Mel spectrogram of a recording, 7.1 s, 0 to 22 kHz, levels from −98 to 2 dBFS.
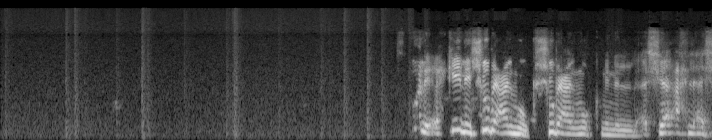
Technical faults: echo leak

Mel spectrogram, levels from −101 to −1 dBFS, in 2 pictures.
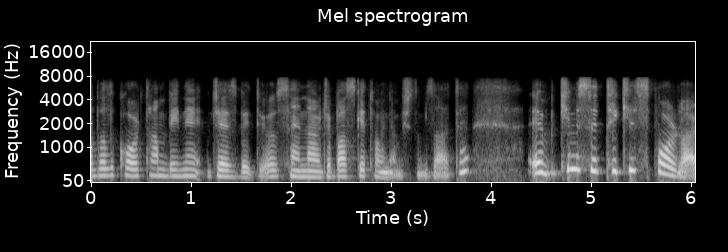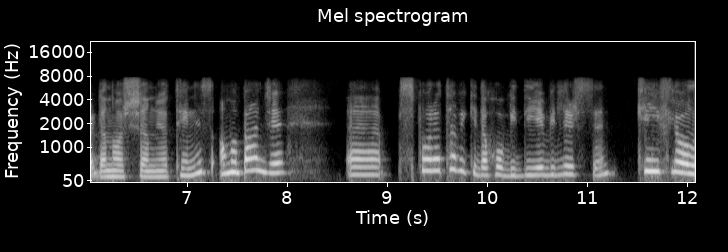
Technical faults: AMR rate drop

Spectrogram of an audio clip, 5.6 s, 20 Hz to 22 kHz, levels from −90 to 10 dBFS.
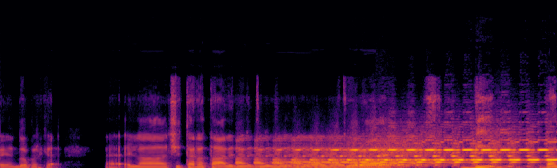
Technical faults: feedback howl

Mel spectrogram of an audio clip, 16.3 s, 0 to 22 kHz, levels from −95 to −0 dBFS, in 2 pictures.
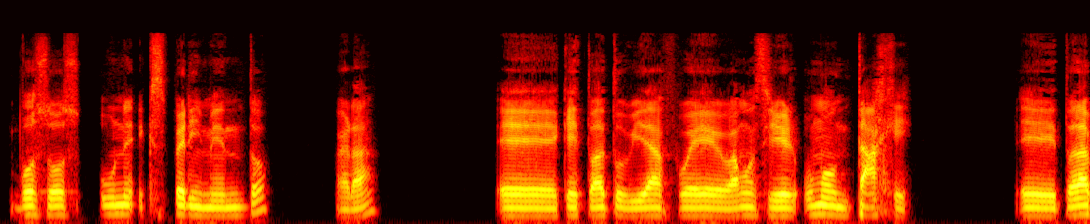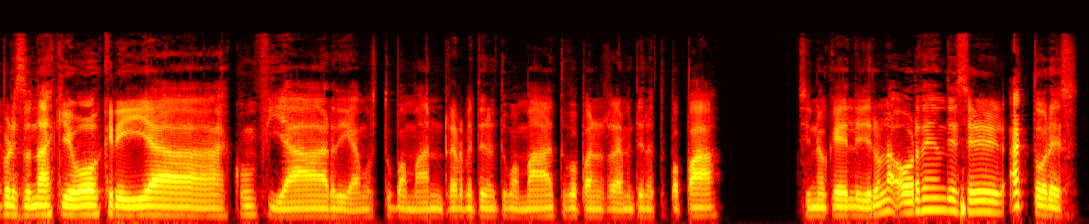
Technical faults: none

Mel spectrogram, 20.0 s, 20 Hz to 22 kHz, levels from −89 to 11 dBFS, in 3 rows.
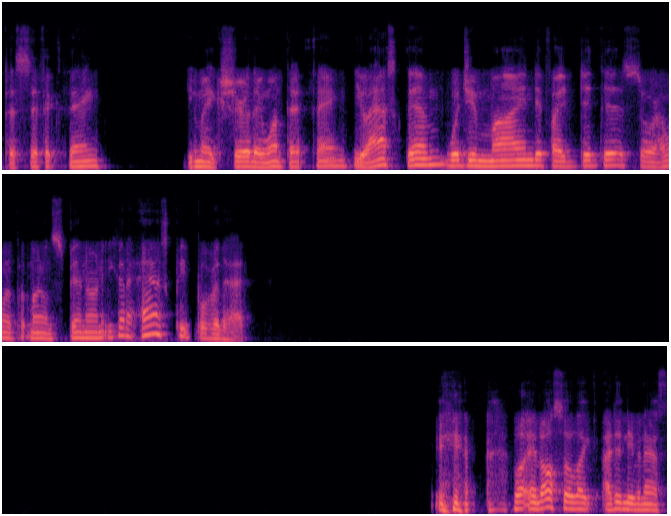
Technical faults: Speex codec

